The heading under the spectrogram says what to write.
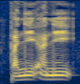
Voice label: "pazi azi", Apatani

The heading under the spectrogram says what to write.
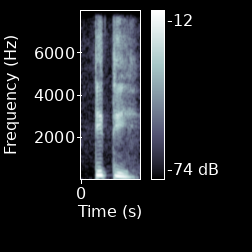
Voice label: "titi" high tall, Yawa

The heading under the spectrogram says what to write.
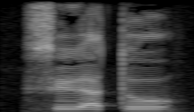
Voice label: "sww atúu", Apatani

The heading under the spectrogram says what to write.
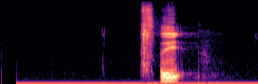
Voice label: perro, sipakapense

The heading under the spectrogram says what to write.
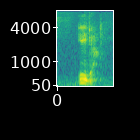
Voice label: "mole freckle", Nukuoro

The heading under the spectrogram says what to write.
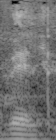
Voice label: "beld" fish; Tlacochahuaya Zapotec Talking Dictionary; animals

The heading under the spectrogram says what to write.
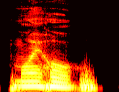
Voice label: Kapingamarangi; Micronesian starling

